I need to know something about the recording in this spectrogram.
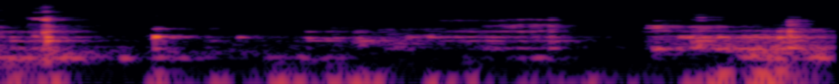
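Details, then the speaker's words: Worcester Bosch boiler fan that had been vibrating heavily, removed and shaken: loose, irregular plastic rattling as broken pieces of the hard plastic fan blades roll inside. "Yeah, look, there's other bits of the fan. It's broken inside. That is crazy. I've never seen that before. No wonder this was uh vibrating its head off."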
